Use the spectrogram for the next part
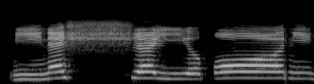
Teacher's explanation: shinnya dikasih aliran lagi kayak sya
